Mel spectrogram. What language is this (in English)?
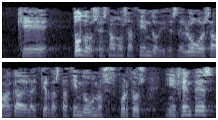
Spanish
